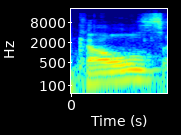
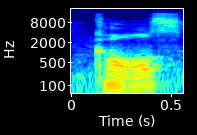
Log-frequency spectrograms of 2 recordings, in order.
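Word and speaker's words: Cowles: I'm sorry Kohls I've been explained to me that your last name is pronounced Kohl's but I can't bring myself to call you that you're just Batman's perfect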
